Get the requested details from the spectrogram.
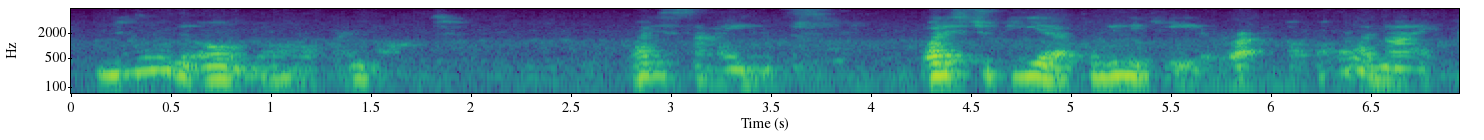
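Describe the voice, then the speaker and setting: A woman at a medium pitch speaks at a fairly slow pace with long, frequent pauses, big swings in loudness and very wide pitch swings, over noticeable background noise. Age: 40s. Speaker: linguist and science communicator on YouTube. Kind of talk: conference talk.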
